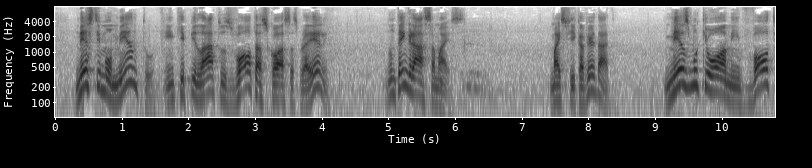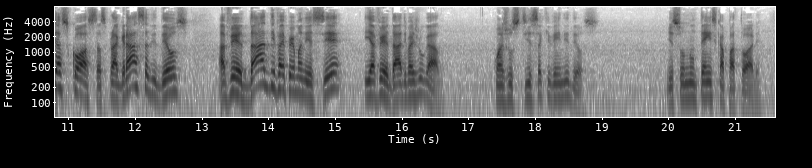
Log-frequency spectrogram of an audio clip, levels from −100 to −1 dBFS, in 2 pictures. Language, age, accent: Portuguese, 50-69, Brazilian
